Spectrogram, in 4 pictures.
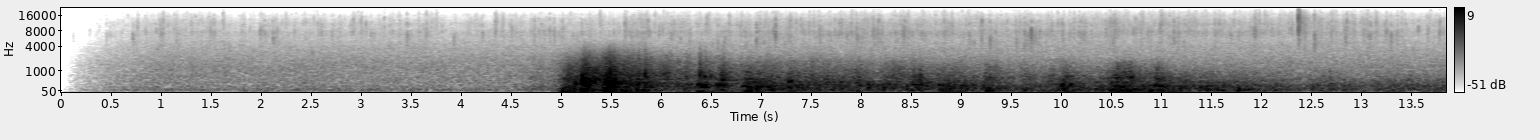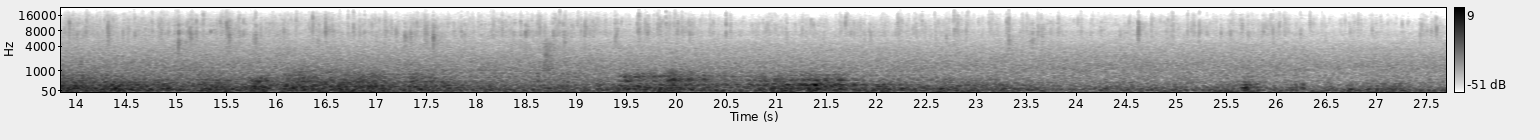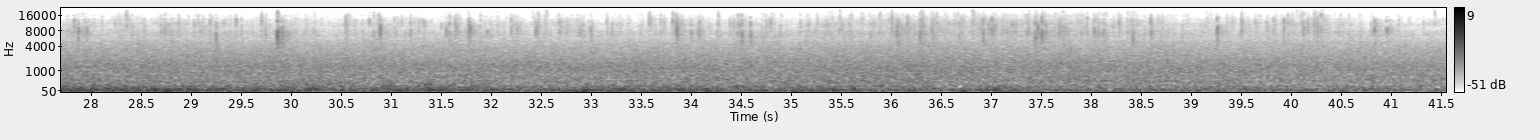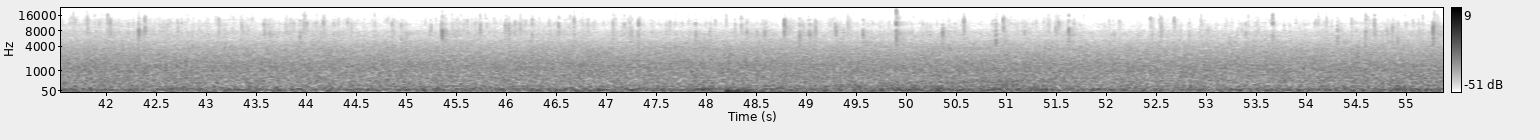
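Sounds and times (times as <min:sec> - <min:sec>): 
storm heard from inside a garage with door open: 0:04.7 - 0:26.4.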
